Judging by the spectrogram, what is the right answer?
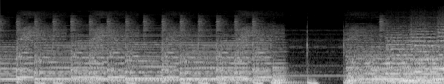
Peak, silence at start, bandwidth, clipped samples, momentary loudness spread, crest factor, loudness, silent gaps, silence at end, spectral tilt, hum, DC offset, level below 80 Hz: -2 dBFS; 0 s; 12.5 kHz; under 0.1%; 8 LU; 12 dB; -15 LUFS; none; 0 s; -7 dB/octave; none; under 0.1%; -24 dBFS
